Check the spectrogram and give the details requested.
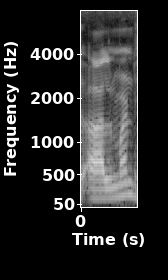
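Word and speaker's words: almond: होती है इट इज आलमंड shape आलमंड कहते हैं बादाम को वैसे यह आलमंड मैं इसलिए पढ़ रहा हूं आप स्पेलिंग गलत ना करो वैसे लफ्ज आर्म्ड होता है यह एल इसमें साइलेंट होता है तो यह बादाम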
